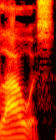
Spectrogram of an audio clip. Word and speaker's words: hours: 那么为什么是这样的？就是在几个小时之内， over several hours, 啊，注意这个地方有个连读 several hours, 注意为什么呢？因为这个 hour H 不发音啊， several hours, and more than 100 tweets, 总共发了多少条？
